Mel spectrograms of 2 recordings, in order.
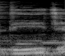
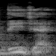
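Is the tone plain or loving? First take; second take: loving; plain. First: It is said in a warm, loving tone. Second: It is said in a plain, everyday tone.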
